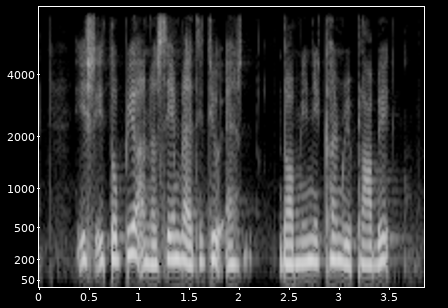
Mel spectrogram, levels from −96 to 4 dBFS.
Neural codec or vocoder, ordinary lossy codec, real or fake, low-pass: none; none; real; 7.2 kHz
